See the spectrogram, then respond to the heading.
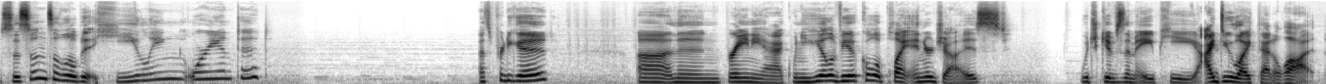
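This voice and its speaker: Female livestreamer: casual, medium-pitched game commentary and read-alouds, light game music underneath. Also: expressive, normal speed. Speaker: game streamer. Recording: faint music behind the voice.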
